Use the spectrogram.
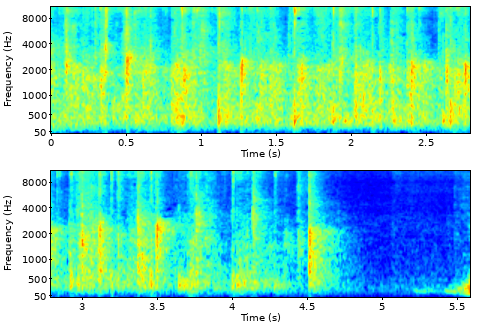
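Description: A room applauds a former business minister at a talk, with brisk, dense clapping from many hands that carries steadily, then tapers off into near silence at the end.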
